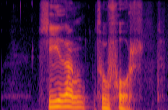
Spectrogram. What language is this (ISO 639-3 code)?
isl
